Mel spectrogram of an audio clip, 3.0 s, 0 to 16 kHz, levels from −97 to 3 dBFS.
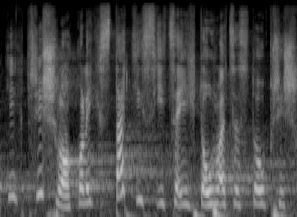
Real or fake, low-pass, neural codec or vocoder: real; 14.4 kHz; none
